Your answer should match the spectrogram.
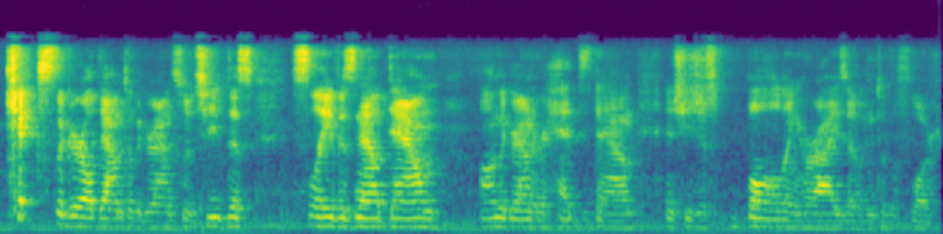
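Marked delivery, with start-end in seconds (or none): none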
